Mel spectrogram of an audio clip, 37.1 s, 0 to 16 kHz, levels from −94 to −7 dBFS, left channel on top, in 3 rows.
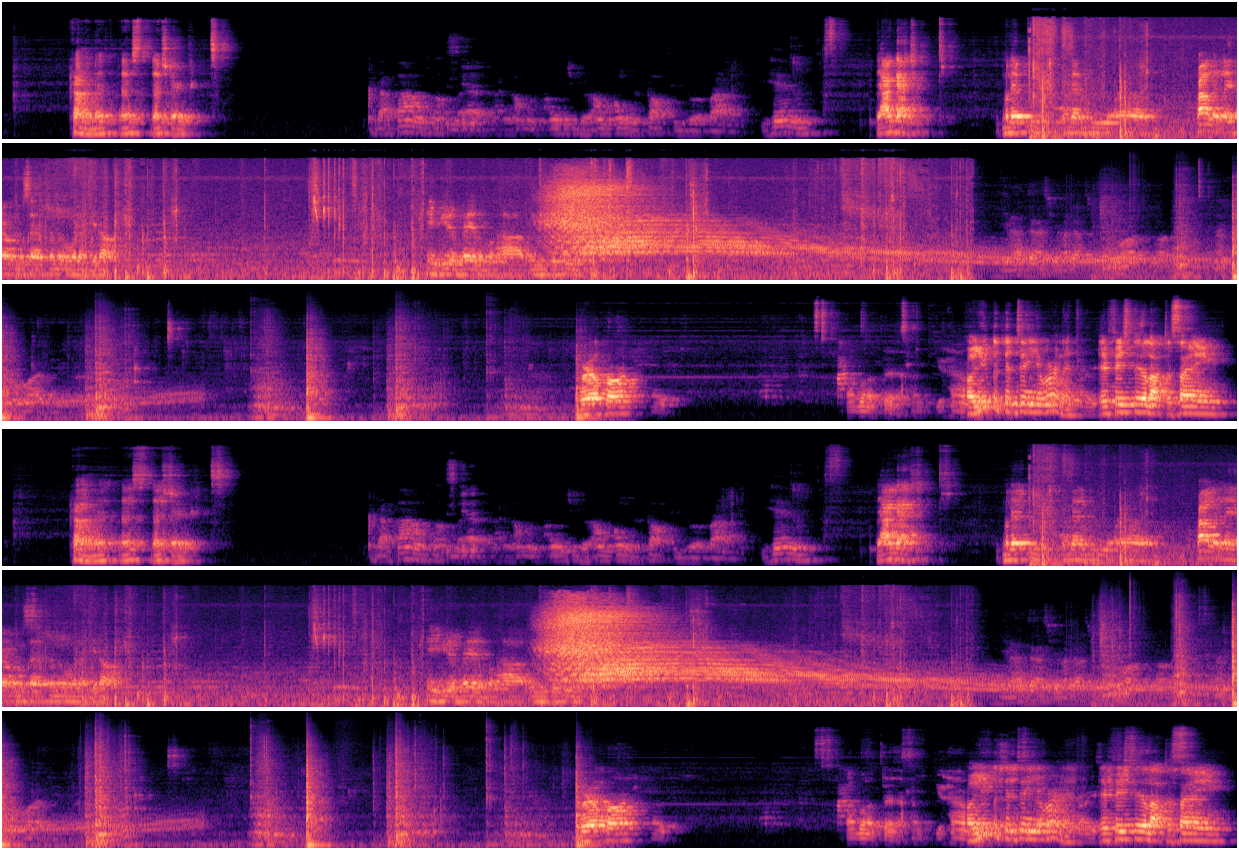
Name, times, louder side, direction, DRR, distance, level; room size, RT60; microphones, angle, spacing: voice 1, 0.7-2.2 8.7-9.2 10.0-11.5 11.9-13.5 16.6-18.1 19.2-19.3 30.4-31.0 33.0-33.2 33.7-33.8 34.3-36.9, left 3 dB, 80° left, 5 dB, 5.0 m, -24 dB
voice 2, 3.7-7.3 7.6-8.1 22.3-24.1 24.5-25.8, left 1 dB, 10° left, 0 dB, 6.3 m, -43 dB
sound 1, 10.3-22.1, left 5 dB, 45° left, 1.0 m, -36 dB
sound 2, 17.7-26.2, right 2 dB, 10° right, 1.7 m, -25 dB
Drawer open or close, 23.2-26.4 26.6-30.9, right 3 dB, 45° right, 2.3 m, -34 dB
voice 3, 33.1-34.4 34.9-35.6, right 3 dB, 80° right, 8 dB, 2.6 m, -36 dB
15.5 x 15.5 x 5.5 m, 0.42 s
head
